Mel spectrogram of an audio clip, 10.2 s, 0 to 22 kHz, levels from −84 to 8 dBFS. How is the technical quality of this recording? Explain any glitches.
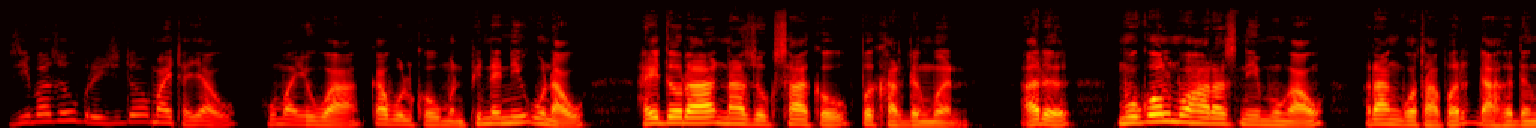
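The recording has a level fault. Microphone volume stepped up at 1.02, 2.04 and 3.06 s. The call software judged the input too quiet and raised the microphone's gain in abrupt steps of about 10, 6 and 4 dB, so the speech and background noise jump louder together each time.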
